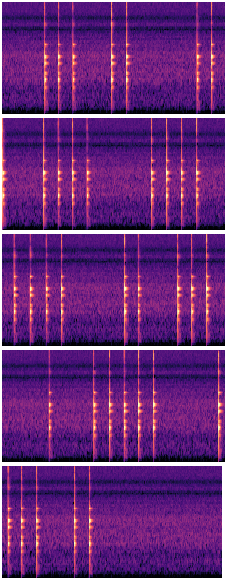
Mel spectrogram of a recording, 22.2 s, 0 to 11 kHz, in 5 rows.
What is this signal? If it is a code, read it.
Tap code, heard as taps on a metal pipe, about 4 knocks a second. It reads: MOTHER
